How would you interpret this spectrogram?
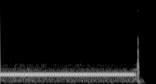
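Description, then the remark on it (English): A phone ringback tone on an outgoing call: one steady, loud electronic tone that holds for over a second before cutting off abruptly with a faint click, and no voices. “He answered the phone.”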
